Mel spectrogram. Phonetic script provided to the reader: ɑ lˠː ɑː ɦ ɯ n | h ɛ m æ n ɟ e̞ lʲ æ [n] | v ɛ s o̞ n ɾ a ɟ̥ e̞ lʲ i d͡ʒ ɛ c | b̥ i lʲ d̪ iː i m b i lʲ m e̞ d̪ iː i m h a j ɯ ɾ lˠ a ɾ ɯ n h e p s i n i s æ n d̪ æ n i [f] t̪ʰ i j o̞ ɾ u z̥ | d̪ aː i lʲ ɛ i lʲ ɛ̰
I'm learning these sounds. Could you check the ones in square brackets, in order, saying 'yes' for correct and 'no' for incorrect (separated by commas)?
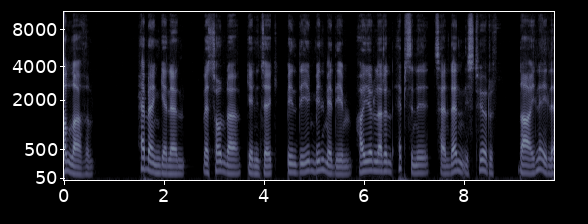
yes, no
